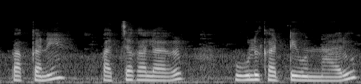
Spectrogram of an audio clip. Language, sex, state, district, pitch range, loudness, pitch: Telugu, female, Telangana, Mahabubabad, 190-220 Hz, -17 LUFS, 205 Hz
